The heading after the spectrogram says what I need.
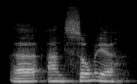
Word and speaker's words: anosmia: So from today, all individuals should self-isolate if they develop a new continuous cough, a new fever, or anosmia, if that's how you pronounce it, anosmia, sorry, I do apologize, right?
